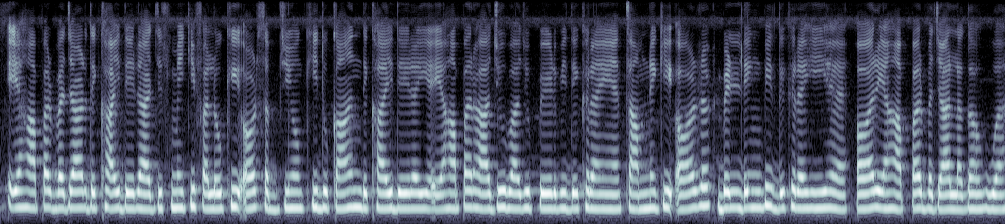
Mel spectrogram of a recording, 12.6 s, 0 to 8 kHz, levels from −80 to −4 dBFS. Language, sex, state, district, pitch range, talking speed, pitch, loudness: Hindi, female, Rajasthan, Churu, 205-220 Hz, 205 wpm, 215 Hz, -13 LUFS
